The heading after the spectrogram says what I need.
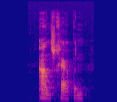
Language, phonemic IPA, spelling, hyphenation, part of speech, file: Dutch, /ˈaːnˌsxɛrpə(n)/, aanscherpen, aan‧scher‧pen, verb, Nl-aanscherpen.ogg
- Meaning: 1. to sharpen 2. to make more effective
